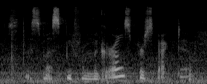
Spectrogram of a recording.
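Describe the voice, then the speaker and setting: High-voiced woman reading aloud to children. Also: a little fast, vocal fry, noisy background. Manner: explanatory asides to young listeners. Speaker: read-aloud host. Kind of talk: children's picture book read-aloud.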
